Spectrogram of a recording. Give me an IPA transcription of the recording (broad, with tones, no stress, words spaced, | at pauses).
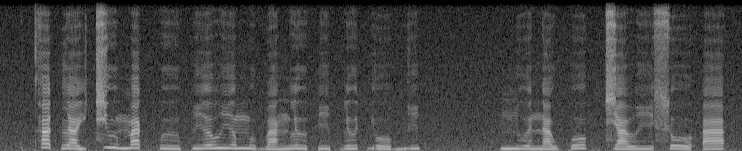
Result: t̪ʰa˥˨t̚la˩˧jt͡ɕɯː˥˨ma˥˨k̚ pɯː˩ pi˧˥ə̯ ʋi˧ə̯mu˧˩ba˩˧ŋ lɯː˧˩ʔiː˧˩p̚ lɯː˧t̚joː˩ biː˧˥p̚ | ɲu˩ə̯na˩w poː˧˥k̚t͡ɕa˩ ʋiː˩soː˧˩ ʔa˧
